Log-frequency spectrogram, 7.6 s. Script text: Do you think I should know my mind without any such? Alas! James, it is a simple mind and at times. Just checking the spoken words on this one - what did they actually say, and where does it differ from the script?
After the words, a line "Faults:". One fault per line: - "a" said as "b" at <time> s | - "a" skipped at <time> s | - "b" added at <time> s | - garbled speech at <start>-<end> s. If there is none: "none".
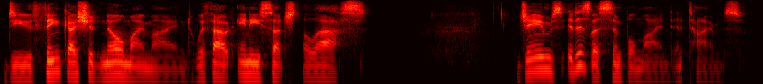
Do you think I should know my mind without any such? Alas! James, it is a simple mind and at times.
Faults:
none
